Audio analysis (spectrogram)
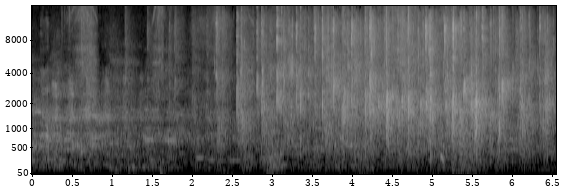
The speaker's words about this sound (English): Didn't expect that to get an applause, but...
